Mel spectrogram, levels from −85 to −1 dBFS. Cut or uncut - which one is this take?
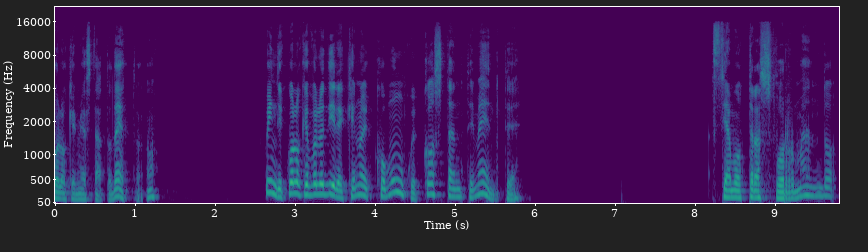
uncut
